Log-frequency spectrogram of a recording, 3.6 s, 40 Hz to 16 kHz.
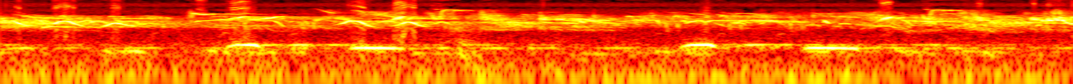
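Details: Morning birdsong in a forest on 2 June 2023: a dense chorus of high chirps and quick twittering trills, over a low, soft cooing phrase that repeats about every one and a half seconds.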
